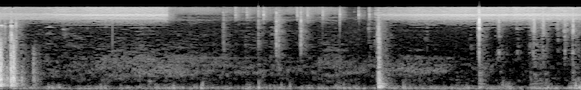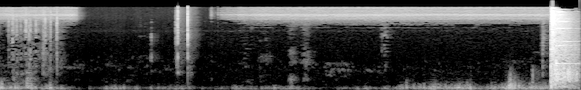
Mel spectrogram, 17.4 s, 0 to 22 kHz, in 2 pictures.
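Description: A single loud shot from a Smith & Wesson .38 Special revolver near the end, ringing briefly after. Before it come several seconds of faint handling clicks over a low rumble, with a steady high buzz that comes and goes.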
